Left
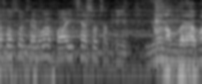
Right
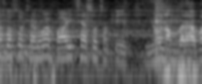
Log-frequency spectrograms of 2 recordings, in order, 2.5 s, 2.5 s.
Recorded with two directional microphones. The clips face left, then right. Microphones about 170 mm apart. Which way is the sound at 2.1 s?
Centre (ahead or behind).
